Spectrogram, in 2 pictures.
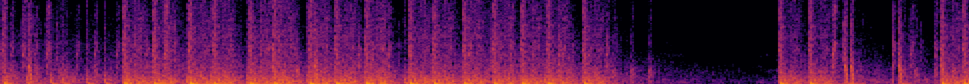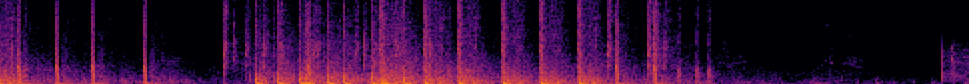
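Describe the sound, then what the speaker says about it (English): Rapid automatic gunfire rattles through a military video game in three long bursts separated by short pauses, loud and close, each burst a dense string of sharp cracks before tailing off. "Somebody shooting."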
